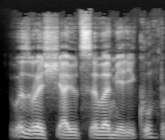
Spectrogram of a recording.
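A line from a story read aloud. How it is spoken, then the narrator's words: Muttered. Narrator (Russian): пробормотал лорд Генри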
